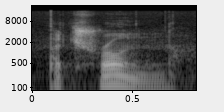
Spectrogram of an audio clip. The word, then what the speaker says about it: Patrón: doing what's up what's up no no it's pronounced patron brother patrón patrón patrón yeah and it is good to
